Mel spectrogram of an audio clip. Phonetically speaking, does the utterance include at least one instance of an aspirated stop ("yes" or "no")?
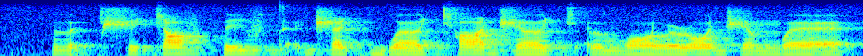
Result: yes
